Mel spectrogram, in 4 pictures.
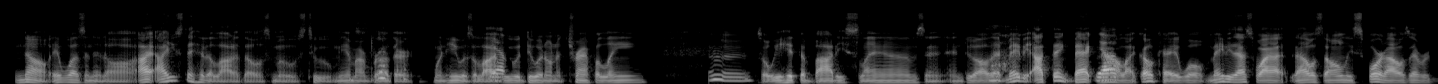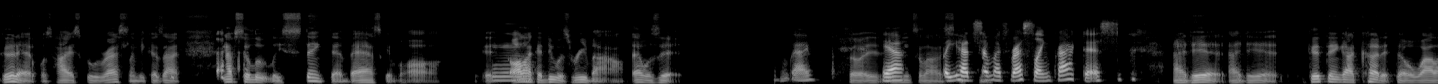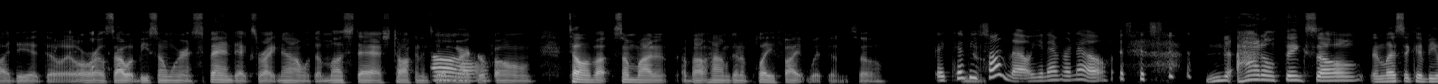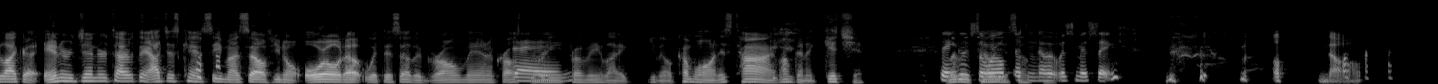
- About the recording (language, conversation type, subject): English, unstructured, Which small game-day habits should I look for to spot real fans?
- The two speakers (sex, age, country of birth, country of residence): female, 35-39, Germany, United States; male, 40-44, United States, United States
- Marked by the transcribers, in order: chuckle; chuckle; "stink" said as "stinked"; other background noise; chuckle; chuckle; chuckle; laugh; chuckle; laugh; laughing while speaking: "No"; chuckle; laugh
